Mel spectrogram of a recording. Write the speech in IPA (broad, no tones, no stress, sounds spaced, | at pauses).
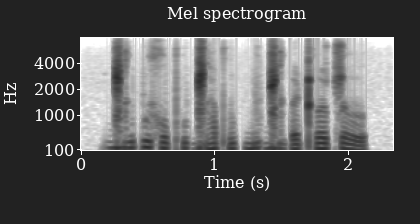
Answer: ɡ͡ǁ ɯ p ɯ x o pʰ u ɡ͡ǁ a pʼ ɯ p b u ɡ͡ǁ ɯ ʔ ɤ ʈʰ ɤ ʈ͡ʂ ɤ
